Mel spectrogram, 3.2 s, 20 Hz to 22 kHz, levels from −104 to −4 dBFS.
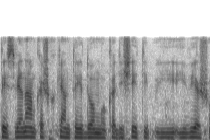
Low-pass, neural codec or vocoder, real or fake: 7.2 kHz; none; real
